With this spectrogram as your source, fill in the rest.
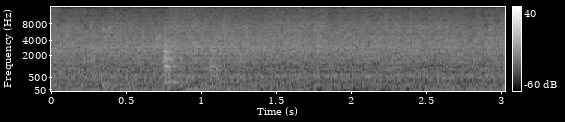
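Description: A Caribbean-style chicken curry simmers in a pot with a gentle, steady sizzling bubble, and a spoon stirs it once with a brief scrape near the start.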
